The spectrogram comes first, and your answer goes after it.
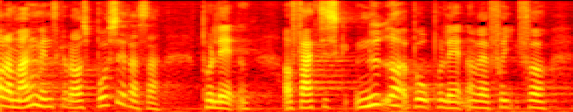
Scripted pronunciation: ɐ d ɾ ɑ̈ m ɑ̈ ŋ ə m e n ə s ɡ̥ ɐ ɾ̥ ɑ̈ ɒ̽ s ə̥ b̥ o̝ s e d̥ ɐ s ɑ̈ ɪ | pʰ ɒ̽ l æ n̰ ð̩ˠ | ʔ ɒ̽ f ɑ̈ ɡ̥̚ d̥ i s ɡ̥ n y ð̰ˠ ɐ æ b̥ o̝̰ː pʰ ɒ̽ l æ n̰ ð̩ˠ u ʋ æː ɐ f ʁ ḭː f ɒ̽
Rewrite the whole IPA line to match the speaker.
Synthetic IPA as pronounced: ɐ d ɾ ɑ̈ m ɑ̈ ŋ ə m e n ə s ɡ̥ ɐ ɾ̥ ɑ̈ ɒ̽ s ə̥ b̥ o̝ s e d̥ ɐ s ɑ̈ ɪ | pʰ ɒ̽ l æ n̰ ð̩ˠ | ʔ ɒ̽ f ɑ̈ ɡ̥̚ d̥ i s ɡ̥ n y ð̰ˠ ɐ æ b̥ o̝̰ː pʰ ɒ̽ l æ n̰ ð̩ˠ ɒ ʋ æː ɐ f ʁ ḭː f ɒ̽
